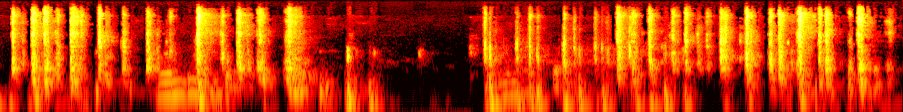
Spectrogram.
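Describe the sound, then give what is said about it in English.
Rapid, continuous typing on a fancy new computer keyboard, a dense run of sharp clicky keystrokes that pauses briefly in the middle before resuming at the same brisk pace. “Someone is typing very...”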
